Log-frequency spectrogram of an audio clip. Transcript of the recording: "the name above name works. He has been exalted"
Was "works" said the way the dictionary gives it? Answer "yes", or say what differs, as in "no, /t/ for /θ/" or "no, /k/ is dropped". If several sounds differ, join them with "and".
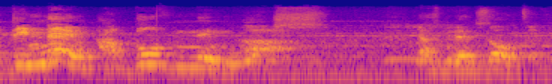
no, /k/ is dropped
